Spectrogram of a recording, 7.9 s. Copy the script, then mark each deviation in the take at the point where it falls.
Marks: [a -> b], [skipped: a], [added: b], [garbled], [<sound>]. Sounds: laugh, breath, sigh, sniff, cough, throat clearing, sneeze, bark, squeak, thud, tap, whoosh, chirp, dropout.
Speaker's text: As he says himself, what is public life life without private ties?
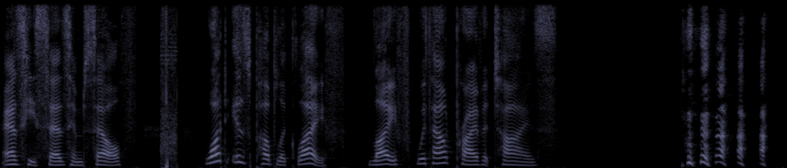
As he says himself, [tap] what is public life life without private ties? [laugh]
